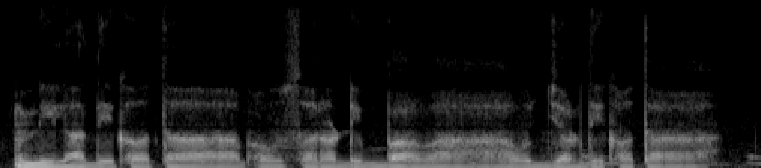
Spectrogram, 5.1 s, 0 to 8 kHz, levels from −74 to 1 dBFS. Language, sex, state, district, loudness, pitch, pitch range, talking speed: Bhojpuri, male, Uttar Pradesh, Gorakhpur, -32 LUFS, 130 Hz, 125-130 Hz, 85 wpm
